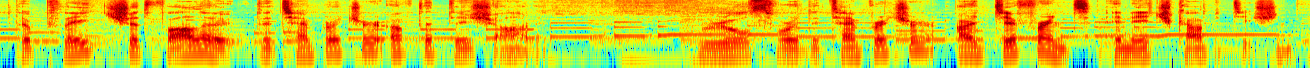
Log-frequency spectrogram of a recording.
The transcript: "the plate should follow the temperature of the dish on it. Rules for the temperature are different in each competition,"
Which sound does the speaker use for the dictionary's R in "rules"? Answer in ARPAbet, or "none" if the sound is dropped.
R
